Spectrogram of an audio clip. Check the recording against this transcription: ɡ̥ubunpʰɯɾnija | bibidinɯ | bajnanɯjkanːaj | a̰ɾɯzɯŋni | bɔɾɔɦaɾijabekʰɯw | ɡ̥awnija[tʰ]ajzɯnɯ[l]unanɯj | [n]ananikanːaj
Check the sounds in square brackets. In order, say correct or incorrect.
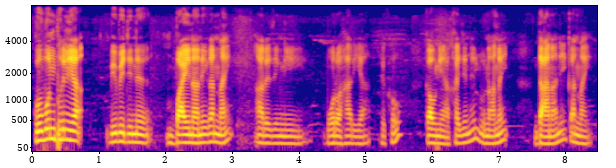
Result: incorrect: kʰ, correct, incorrect: d

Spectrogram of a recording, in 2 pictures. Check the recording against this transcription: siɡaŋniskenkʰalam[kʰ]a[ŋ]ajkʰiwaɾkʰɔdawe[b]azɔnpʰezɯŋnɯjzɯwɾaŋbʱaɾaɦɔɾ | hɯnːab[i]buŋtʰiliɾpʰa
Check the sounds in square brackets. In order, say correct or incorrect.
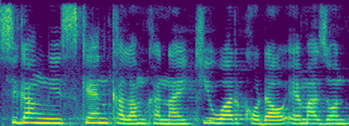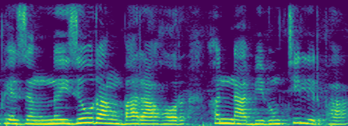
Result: correct, incorrect: n, incorrect: m, correct

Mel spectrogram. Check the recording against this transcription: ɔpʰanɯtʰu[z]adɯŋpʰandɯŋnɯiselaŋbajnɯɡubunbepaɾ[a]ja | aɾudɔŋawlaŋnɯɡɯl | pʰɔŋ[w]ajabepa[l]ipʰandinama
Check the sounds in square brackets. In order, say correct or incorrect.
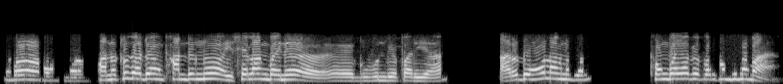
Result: correct, incorrect: i, incorrect: b, incorrect: ɾ

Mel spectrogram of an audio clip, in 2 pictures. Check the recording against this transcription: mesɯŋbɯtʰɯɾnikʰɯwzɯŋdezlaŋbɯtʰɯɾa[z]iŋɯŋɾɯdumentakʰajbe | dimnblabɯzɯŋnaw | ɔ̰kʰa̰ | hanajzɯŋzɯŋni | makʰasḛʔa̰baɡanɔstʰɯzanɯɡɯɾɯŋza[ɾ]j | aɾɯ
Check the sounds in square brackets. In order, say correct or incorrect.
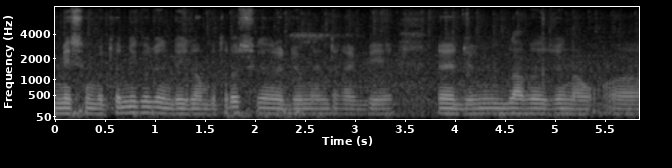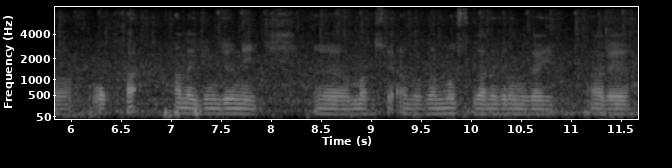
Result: incorrect: s, incorrect: none

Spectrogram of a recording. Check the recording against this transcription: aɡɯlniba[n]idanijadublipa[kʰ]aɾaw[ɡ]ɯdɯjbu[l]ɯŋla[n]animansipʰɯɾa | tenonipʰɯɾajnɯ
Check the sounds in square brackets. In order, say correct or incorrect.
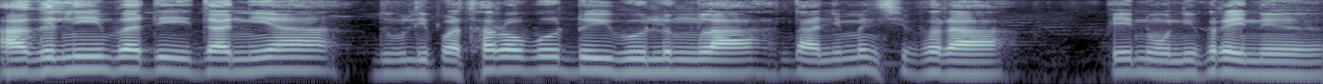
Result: incorrect: d, incorrect: tʰ, incorrect: b, correct, incorrect: d

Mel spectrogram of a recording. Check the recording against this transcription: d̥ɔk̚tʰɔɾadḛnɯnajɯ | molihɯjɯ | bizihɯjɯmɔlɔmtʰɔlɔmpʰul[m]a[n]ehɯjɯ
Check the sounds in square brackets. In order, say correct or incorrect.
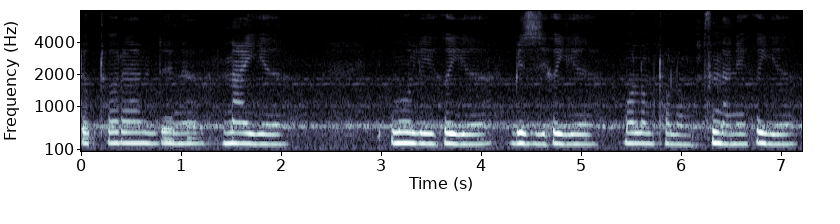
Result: incorrect: n, correct

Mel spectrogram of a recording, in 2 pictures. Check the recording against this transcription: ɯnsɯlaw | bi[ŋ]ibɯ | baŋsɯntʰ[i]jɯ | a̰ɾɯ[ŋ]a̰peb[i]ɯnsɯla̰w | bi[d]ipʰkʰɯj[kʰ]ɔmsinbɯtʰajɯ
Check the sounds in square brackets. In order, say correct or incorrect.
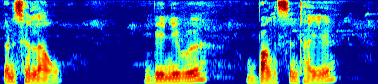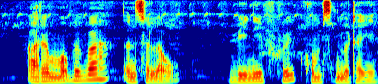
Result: incorrect: n, incorrect: a, incorrect: m, incorrect: a, incorrect: n, correct

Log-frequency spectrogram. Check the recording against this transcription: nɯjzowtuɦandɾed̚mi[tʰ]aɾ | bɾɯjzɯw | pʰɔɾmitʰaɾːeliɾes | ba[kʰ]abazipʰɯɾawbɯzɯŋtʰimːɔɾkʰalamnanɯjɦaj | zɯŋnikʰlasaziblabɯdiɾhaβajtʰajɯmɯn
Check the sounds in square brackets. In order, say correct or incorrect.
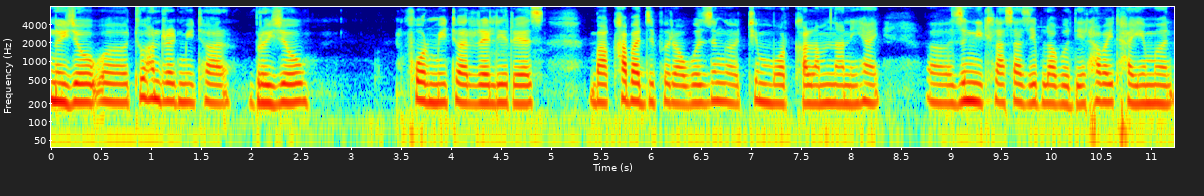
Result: correct, correct

